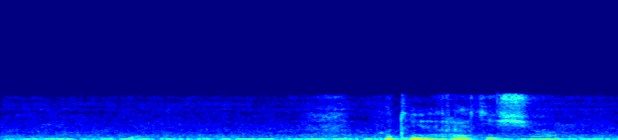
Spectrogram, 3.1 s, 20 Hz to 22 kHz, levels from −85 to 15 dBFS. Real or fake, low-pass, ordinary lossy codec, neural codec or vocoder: fake; 7.2 kHz; AAC, 48 kbps; codec, 16 kHz, 4 kbps, FunCodec, trained on LibriTTS, 50 frames a second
